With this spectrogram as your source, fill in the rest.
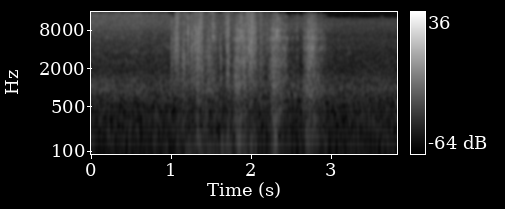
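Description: A paper map rustles and crinkles as it unfolds.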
